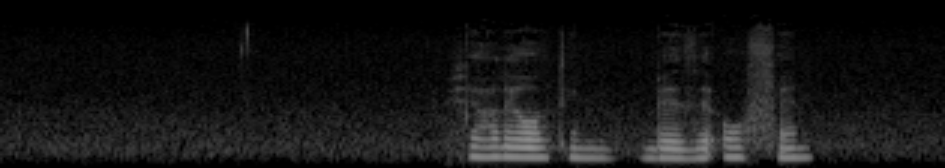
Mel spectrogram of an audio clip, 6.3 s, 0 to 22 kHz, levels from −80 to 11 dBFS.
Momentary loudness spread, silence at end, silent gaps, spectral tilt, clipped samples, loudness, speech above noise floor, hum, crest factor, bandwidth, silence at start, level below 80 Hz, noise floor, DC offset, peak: 21 LU; 0 s; none; -5 dB/octave; under 0.1%; -38 LUFS; 20 dB; none; 22 dB; 18.5 kHz; 0 s; -88 dBFS; -57 dBFS; under 0.1%; -20 dBFS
